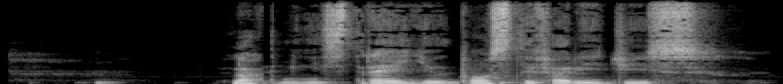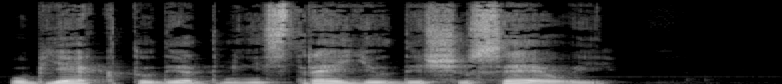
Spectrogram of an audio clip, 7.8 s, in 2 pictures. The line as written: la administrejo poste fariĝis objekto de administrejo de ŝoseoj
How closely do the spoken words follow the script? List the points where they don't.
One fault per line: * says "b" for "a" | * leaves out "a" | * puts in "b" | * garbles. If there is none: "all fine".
all fine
